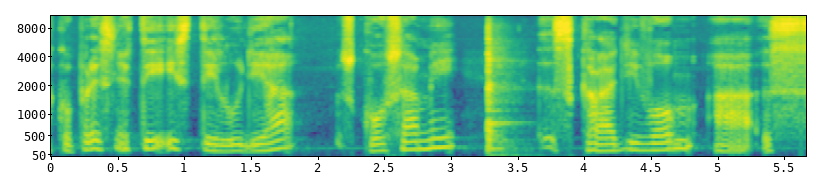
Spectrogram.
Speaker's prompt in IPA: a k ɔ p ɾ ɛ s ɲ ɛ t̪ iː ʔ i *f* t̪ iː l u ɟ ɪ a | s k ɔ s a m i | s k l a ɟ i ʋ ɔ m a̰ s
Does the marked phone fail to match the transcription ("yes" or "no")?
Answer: yes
